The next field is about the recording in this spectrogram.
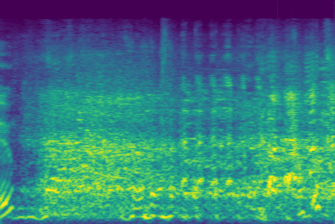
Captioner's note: laughter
